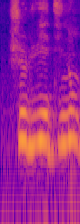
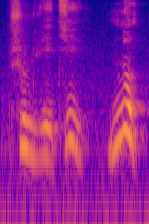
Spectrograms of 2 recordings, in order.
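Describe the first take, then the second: First: The word "non" is said plainly, without emphasis. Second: The word "non" is said with strong emphasis. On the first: The speaker calls it right. "Il a juste dit non" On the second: The speaker calls it wrong. "je le fais mal parce qu'il n'y a pas d'intonation"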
